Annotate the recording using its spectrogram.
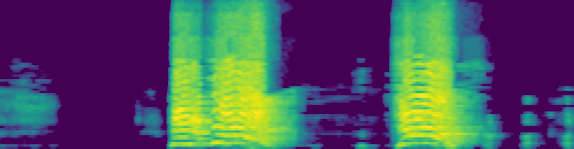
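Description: Two loud, high-pitched shrieks of laughter from a person's voice, the first about a second in and the second about three seconds in.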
